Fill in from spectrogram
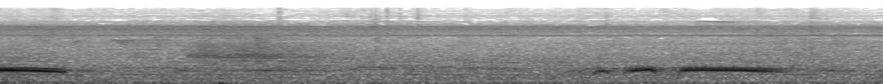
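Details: Spotted dove, known locally as cu gáy đồng, giving a low cooing call: a short hooting note, a pause, then a soft rising note leading into a drawn-out flat coo, with faint background hiss.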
